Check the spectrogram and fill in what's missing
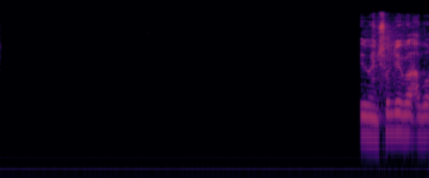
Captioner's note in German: Beifall bei der FDP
